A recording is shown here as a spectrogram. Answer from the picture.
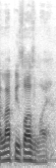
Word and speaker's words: lapis lazuli: Yeah, lapis lazuli. Yeah, the blue one. You pronounced it way better than I could even attempt to, so I'm going to stop here.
